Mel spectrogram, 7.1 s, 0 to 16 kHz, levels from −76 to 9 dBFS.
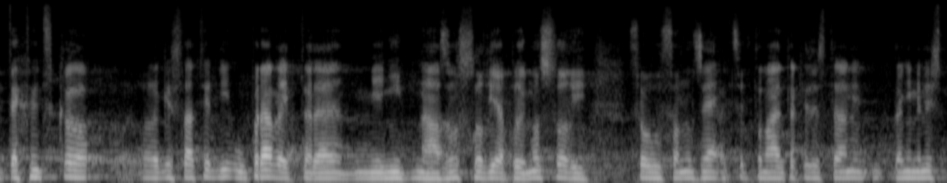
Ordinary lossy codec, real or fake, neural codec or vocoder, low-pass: Opus, 64 kbps; fake; codec, 44.1 kHz, 2.6 kbps, SNAC; 14.4 kHz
